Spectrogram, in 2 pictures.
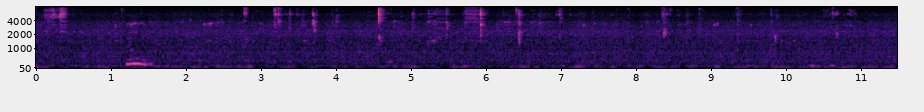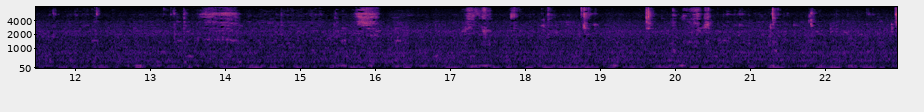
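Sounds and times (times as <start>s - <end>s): steady low rumble: 0.0s - 22.9s
wet chewing and mouth clicks: 2.0s - 11.0s, 11.6s - 12.6s, 13.2s - 16.0s, 17.2s - 22.9s.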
